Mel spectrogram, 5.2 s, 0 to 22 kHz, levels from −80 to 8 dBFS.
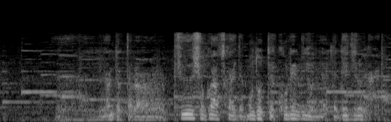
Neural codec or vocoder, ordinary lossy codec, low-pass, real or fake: vocoder, 44.1 kHz, 128 mel bands, Pupu-Vocoder; none; 7.2 kHz; fake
